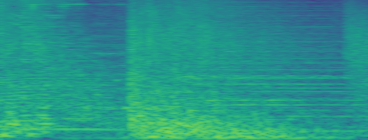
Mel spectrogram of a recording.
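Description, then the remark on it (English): A loud, rumbling explosion of an ammunition truck bursts in about midway, spreading into a dense, crackling roar that sustains over a continuous noisy battle din, with no voices. “A second ammunition truck explodes.”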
